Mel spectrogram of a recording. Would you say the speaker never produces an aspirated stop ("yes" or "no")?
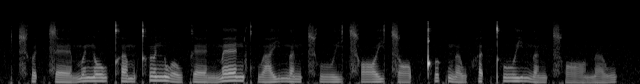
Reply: no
